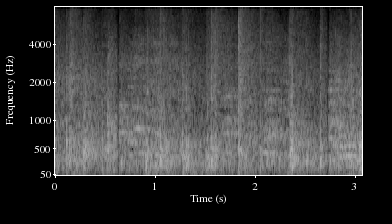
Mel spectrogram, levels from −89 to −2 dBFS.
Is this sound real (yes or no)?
yes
